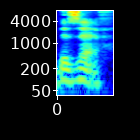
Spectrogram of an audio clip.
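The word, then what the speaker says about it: بزاف: For example, the word very in the Egyptian slang pronounced awi, while in the Moroccan slang pronounced bezaf, and in the Tunisian slang pronounced barsha.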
